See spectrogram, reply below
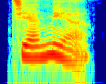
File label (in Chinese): "减免", Chinese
